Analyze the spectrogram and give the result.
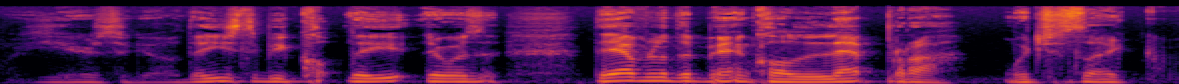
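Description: Somewhat breathy at a medium pitch, a man rushes along at a very fast pace with ordinary pitch variation. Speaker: metal guitarist and band founder. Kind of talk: casual interview.

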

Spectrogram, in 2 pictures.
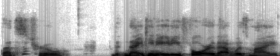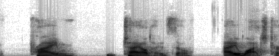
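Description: With an American accent, a woman with a fairly low pitch speaks at a very slow pace, using ordinary pitch variation and long, frequent pauses. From Michigan. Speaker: trivia contestant. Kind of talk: casual chat.

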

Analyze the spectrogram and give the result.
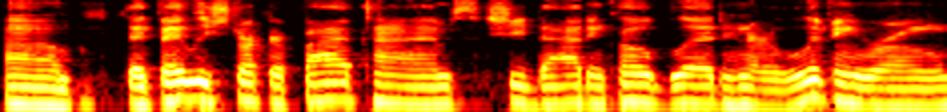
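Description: A man with an American accent, an ordinary speaking voice, medium pitch, fairly even intonation and a moderate pace, in a dry, close sound with no echo. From US South, metro Atlanta. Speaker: author and pastor. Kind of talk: interview.

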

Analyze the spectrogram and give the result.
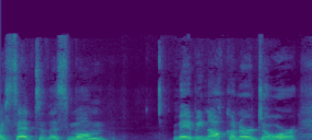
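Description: The speaker talks in an Irish accent at a moderate pace with fairly even intonation. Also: woman. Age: 40s. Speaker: clinical psychologist. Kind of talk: interview.

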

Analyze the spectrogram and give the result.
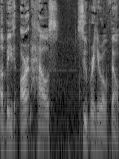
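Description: On a very clean recording with a silent background, a man speaks with a bright, sharp tone at medium pitch. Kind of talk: casual chat.

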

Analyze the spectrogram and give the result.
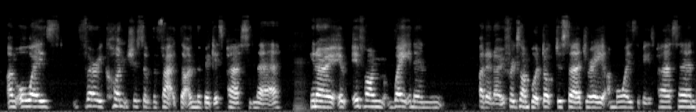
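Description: A woman with a southern English accent, medium-pitched and flat in a monotone, at a moderate pace. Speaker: adult model. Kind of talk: casual interview.

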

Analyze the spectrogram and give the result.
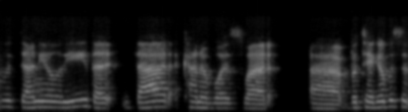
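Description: In a Spanish accent, a woman talks at a medium pitch. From Spain, Madrid. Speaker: fashion stylist. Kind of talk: interview conversation.

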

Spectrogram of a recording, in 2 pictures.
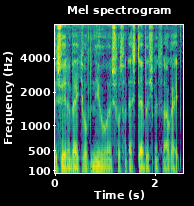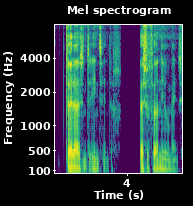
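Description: A man with a very deep, low pitch, a dark, mellow tone, fairly even intonation and a fairly quick pace. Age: 40s. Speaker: entrepreneur and retreat center owner. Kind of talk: casual interview.

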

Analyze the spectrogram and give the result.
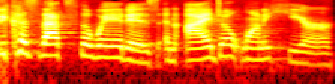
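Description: A woman with an American accent, medium in pitch with very wide pitch swings, a bright, sharp tone and a fairly slow pace. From New Jersey. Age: 40s. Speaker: actress. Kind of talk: interview conversation.

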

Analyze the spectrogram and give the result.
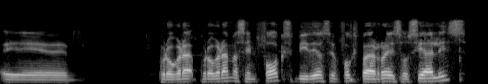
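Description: A man in a normal speaking voice, fairly high in pitch with ordinary pitch variation, at a fairly slow pace, in a dry, close sound with no echo against a quiet background. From Mexico. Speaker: sports commentator. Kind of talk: casual chat.

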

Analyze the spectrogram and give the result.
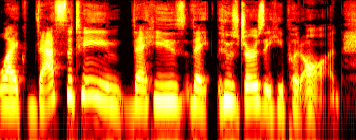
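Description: A woman with an American accent speaks at a moderate pace in an ordinary speaking voice, on a very clean recording with a silent background. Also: dry, close sound with no echo. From rural US. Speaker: podcast host and ministry worker. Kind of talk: casual chat.

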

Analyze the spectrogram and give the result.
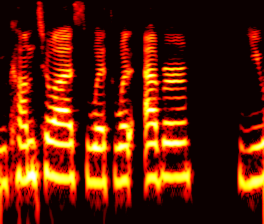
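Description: A woman with a normal speaking voice and medium pitch talks at a moderate pace, recorded dry and close with no echo in a very clean recording against a silent background. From California. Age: 20s. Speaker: wellness coach and business founder. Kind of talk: casual interview chat.

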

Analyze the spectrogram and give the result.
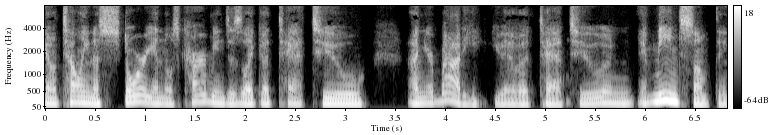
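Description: Speaking in an American accent, a man has a fairly high, somewhat breathy voice with ordinary pitch variation at a moderate pace. The sound is dry and close with no echo, over a quiet background. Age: 50s. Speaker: podcast host. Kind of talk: casual interview. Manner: animated.

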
